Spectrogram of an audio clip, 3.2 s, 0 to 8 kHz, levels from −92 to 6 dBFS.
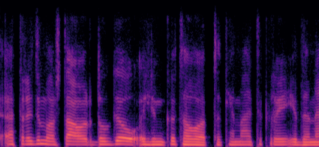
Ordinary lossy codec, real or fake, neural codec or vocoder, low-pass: Opus, 16 kbps; fake; codec, 16 kHz, 1 kbps, X-Codec, HuBERT features, trained on balanced general audio; 7.2 kHz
